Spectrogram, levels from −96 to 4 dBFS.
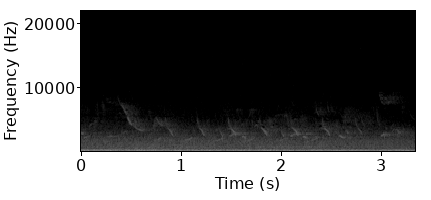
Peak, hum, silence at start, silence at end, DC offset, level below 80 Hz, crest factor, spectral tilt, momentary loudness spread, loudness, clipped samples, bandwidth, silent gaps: -38 dBFS; none; 0 s; 0 s; under 0.1%; -54 dBFS; 12 dB; -7 dB/octave; 1 LU; -52 LUFS; under 0.1%; 16 kHz; none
